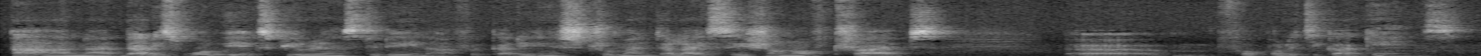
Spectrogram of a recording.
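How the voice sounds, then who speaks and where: A young man from Cameroon, a law researcher, giving measured, argumentative answers as an interview guest, with pauses and restarts. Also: lowish voice, lively intonation, gravelly, a bit bright, distant mic. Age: young adult. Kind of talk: interview discussion. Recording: echoey room, voice off-mic, faint noise.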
